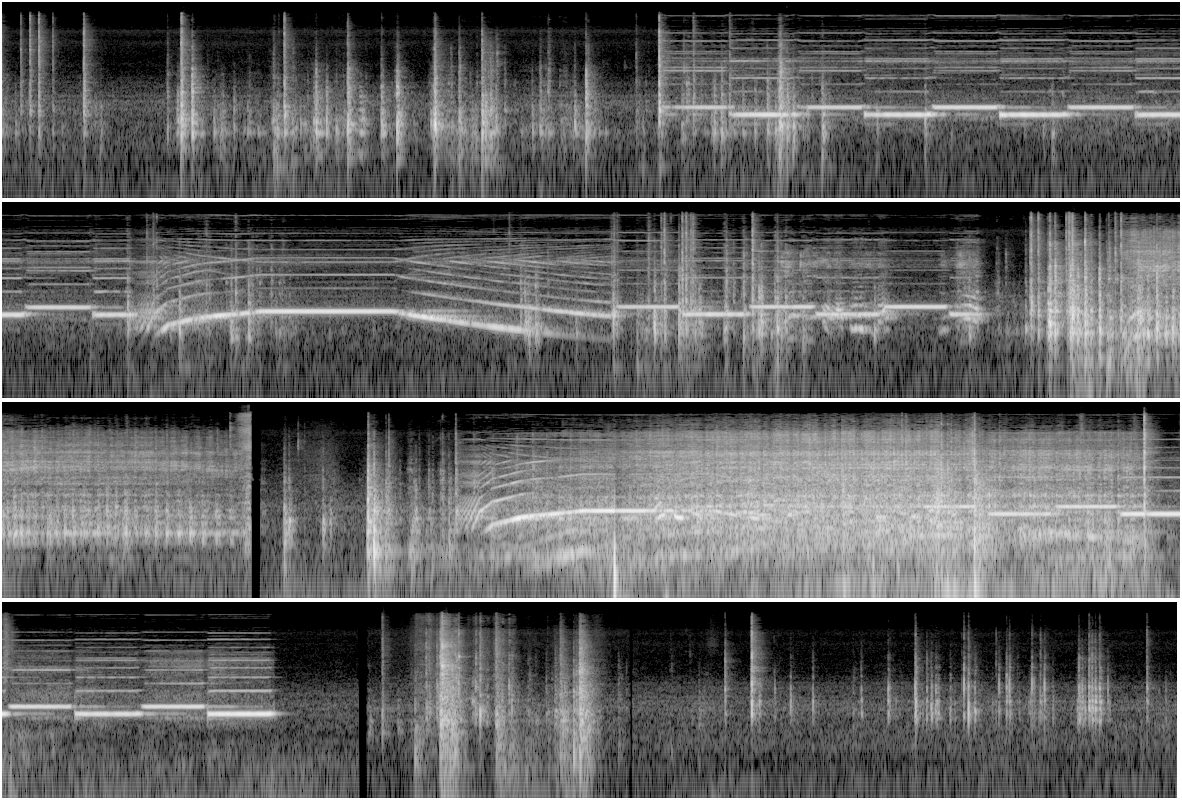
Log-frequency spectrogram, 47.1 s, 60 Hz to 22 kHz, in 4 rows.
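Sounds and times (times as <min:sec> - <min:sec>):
two-tone ambulance siren: 0:06.6 - 0:21.7, 0:28.1 - 0:38.2
siren wail: 0:06.8 - 0:21.7, 0:28.1 - 0:38.2.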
